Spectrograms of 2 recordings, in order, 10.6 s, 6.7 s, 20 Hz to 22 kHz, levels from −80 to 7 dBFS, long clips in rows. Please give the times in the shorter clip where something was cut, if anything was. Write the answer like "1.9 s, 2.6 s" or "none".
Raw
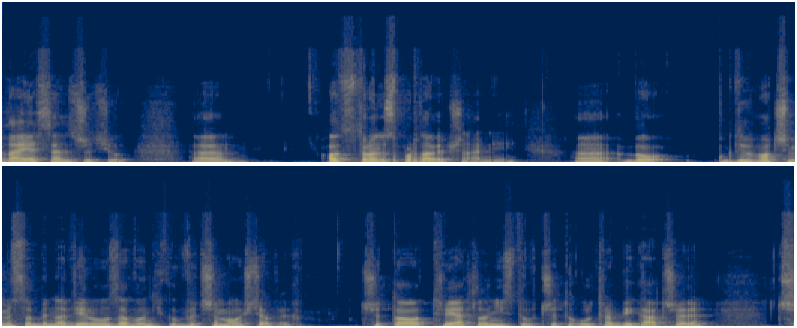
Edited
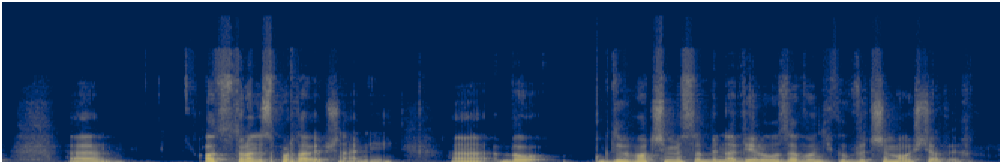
none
